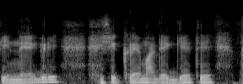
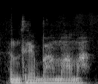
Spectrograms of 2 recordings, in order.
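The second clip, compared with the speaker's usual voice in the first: ordinary delivery, nothing marked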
